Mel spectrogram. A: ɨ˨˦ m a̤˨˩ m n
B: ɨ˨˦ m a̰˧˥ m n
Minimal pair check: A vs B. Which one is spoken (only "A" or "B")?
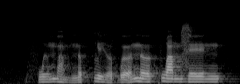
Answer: A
